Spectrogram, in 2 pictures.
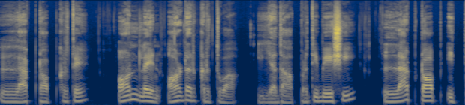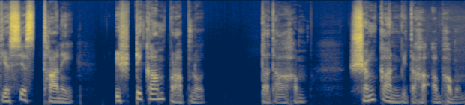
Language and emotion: Sanskrit, fearful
